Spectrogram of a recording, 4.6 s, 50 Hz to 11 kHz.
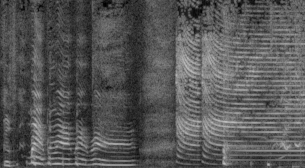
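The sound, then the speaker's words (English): A blaring air horn sounds in a couple of long, loud, brassy blasts, preceded by wavering whiny vocal sounds that resemble a voice mimicking the honk. “Just me fucking firing off an air horn in my house at like 11 at night.”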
